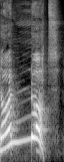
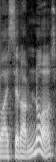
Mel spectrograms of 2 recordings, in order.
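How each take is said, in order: First: Very high, loud mock protest; exaggerated indignant scammer voice. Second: Said in the usual way. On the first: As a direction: squeal the scammer's denial. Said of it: "said my scammer". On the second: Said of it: "And in response to".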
